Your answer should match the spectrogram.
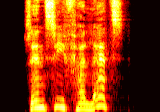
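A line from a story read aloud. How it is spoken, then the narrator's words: Calling. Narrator (German): rief er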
